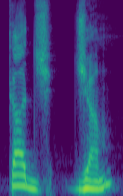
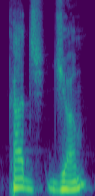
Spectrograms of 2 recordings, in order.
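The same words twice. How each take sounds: First: The pause inside the word is drawn out long. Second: The pause inside the word is brief. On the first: "I exaggerated the pause a little bit this time" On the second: "but it's kajjam"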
